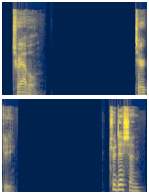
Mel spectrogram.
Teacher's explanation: say CH as in chain but just make the tip of the tongue a bit more tense when it touches the gum Ridge and focus on creating a stop of air words for practice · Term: almost CH sound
